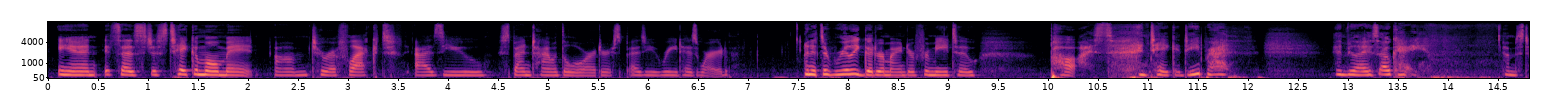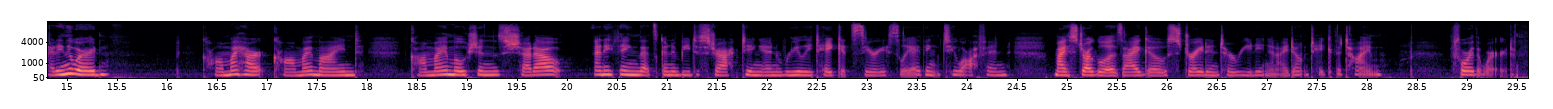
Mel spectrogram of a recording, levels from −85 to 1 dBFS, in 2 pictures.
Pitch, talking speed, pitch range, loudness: 225 Hz, 180 wpm, 215-245 Hz, -31 LUFS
